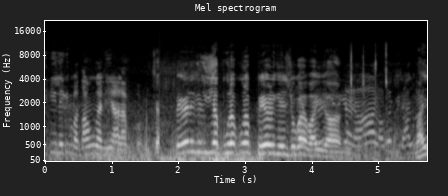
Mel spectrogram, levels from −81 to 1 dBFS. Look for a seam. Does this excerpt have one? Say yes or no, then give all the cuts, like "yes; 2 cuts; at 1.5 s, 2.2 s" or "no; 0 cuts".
yes; 1 cut; at 1.7 s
